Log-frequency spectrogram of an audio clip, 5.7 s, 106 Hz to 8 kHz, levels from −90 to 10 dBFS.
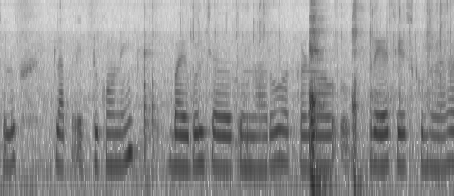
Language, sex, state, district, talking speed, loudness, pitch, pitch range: Telugu, female, Andhra Pradesh, Sri Satya Sai, 85 wpm, -23 LUFS, 215 Hz, 205-220 Hz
